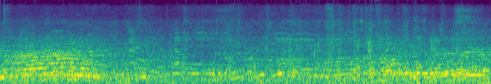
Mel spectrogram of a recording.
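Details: Masked cattle raging while coming down off a truck; long harmonic lowing calls run almost continuously and overlap one another, with a steady high whine and a background murmur of people.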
